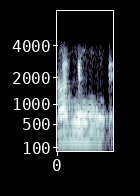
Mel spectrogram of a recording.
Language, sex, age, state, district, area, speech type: Tamil, female, 18-30, Tamil Nadu, Cuddalore, rural, conversation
